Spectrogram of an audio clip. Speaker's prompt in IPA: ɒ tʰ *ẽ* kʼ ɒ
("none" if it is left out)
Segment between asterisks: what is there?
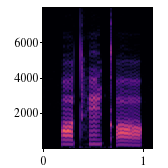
ẽ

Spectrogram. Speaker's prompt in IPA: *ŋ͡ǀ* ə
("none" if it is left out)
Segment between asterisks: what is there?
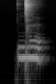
ŋ͡ǀ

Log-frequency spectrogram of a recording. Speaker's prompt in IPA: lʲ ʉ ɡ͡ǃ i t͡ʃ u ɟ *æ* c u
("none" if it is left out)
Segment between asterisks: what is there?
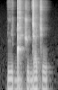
æ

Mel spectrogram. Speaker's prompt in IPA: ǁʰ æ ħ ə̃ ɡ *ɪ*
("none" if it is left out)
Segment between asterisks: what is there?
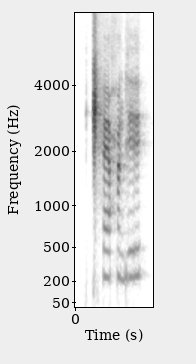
ɪ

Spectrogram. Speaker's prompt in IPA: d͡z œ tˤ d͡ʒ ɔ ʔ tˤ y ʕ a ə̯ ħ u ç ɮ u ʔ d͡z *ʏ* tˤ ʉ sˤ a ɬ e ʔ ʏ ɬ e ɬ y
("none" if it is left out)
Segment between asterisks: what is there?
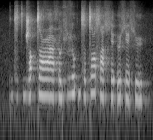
y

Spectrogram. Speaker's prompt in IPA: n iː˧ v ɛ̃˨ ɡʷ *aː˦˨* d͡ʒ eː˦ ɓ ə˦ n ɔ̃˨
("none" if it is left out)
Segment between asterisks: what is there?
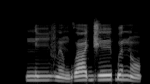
aː˦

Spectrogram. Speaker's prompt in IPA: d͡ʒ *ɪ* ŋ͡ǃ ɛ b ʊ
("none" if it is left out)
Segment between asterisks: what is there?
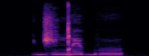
ɪ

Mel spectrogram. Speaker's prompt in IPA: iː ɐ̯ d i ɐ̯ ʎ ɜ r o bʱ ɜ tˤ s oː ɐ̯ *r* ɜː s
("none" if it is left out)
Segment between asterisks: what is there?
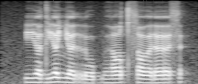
ɾ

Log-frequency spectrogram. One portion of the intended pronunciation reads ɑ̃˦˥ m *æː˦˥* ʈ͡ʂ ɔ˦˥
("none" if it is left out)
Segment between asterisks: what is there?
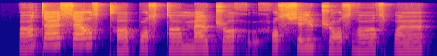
æ˦˥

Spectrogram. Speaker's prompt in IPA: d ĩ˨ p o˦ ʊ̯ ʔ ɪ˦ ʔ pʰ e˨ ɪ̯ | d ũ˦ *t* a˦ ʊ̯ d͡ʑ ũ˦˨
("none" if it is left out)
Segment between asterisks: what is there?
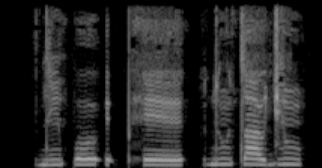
t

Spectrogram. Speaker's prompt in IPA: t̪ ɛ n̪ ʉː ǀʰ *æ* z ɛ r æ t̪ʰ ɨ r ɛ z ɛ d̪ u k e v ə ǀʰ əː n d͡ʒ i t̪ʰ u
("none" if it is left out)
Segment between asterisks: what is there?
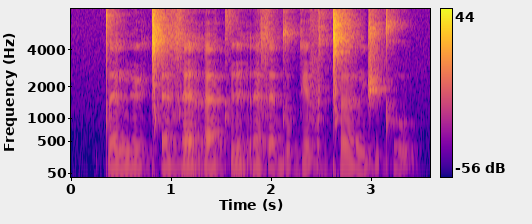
ɛ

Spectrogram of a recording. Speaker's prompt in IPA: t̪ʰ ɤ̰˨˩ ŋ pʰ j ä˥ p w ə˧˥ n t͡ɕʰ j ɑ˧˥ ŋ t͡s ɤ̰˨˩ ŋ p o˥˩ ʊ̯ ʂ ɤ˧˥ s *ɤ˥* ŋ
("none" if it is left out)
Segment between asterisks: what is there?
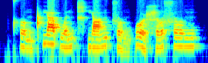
ɤ˥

